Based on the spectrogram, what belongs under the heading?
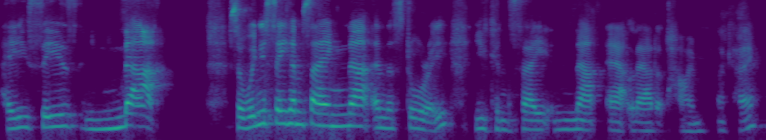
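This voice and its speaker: Reading a story aloud with animation, this storytime host has a low voice, a moderate pace, and hardly any pauses. She talks to the children listening, asking them questions and adding asides.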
